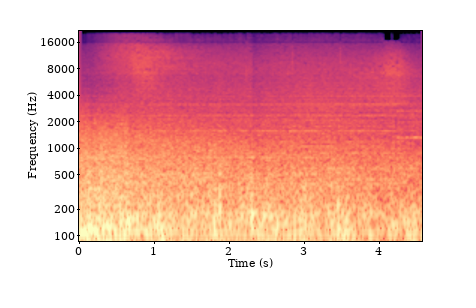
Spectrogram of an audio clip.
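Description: Cartoon-style thunderstorm effect for a small boat caught at sea, with steady heavy rain and wind washing through and low rumbling thunder swelling loudest at the start, continuous and close with no voices.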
